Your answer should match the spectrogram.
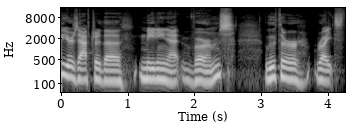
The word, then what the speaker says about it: Worms: This last week, we celebrated the 500th anniversary of the, now it looks like Diet of Worms, but that's not how we say it, right? How do we say it? – The Diet of Worms, but Worms.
